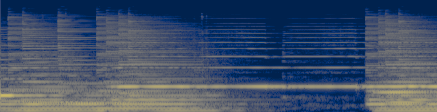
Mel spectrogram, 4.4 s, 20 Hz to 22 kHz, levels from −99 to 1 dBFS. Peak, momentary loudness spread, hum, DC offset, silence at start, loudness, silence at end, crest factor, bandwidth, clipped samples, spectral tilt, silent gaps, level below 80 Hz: -14 dBFS; 12 LU; none; under 0.1%; 0 s; -30 LUFS; 0 s; 16 dB; 14 kHz; under 0.1%; -5.5 dB/octave; none; -42 dBFS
